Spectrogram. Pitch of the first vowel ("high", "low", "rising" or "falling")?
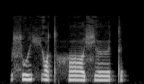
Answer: rising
